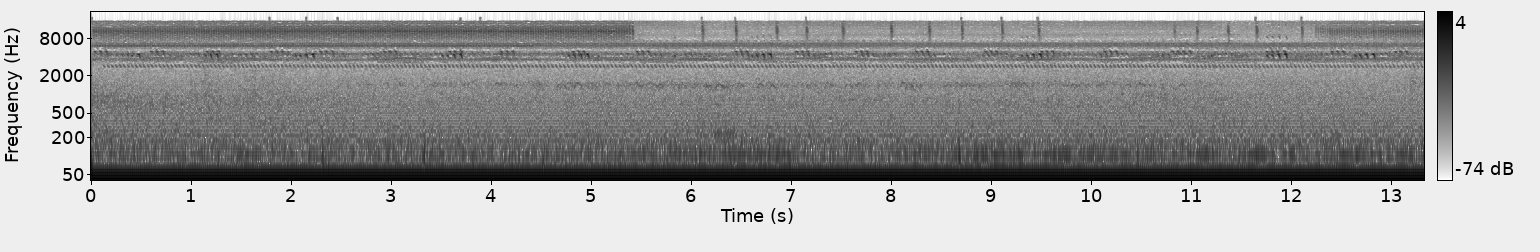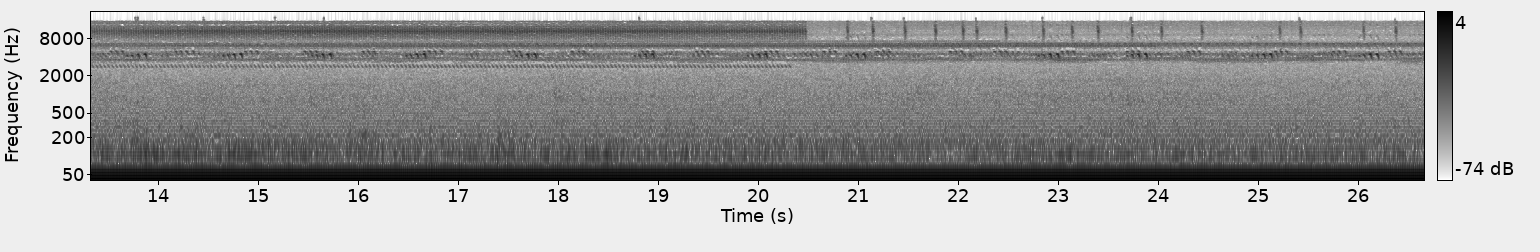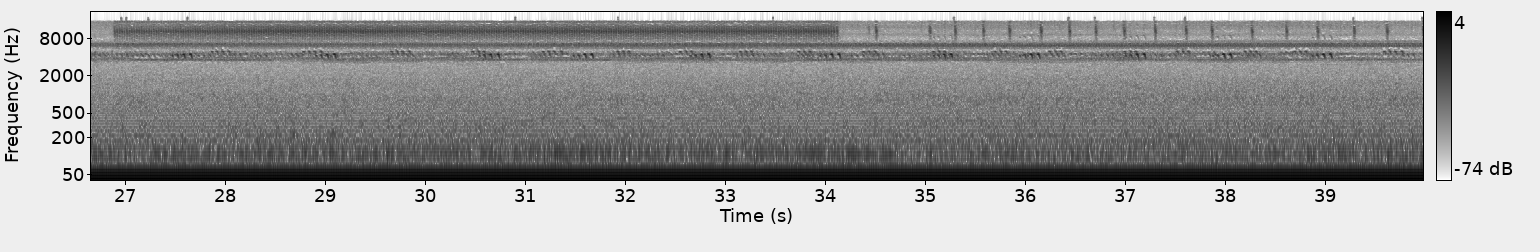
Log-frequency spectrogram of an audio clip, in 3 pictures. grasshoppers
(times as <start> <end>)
0.0 9.6, 26.4 39.9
